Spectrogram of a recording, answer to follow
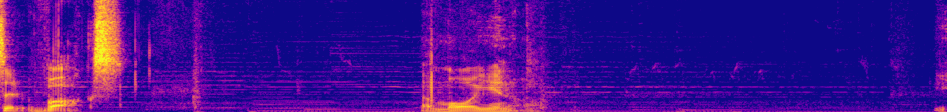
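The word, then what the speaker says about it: Vaux: But Nemo Vox is swift as a history lesson.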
